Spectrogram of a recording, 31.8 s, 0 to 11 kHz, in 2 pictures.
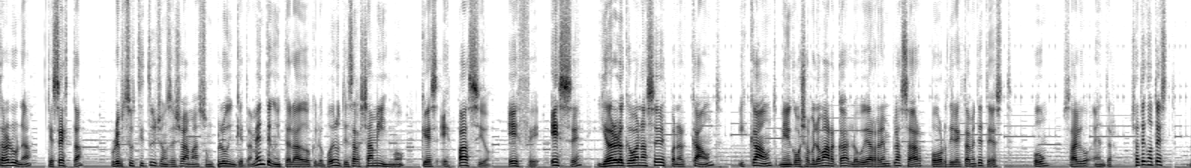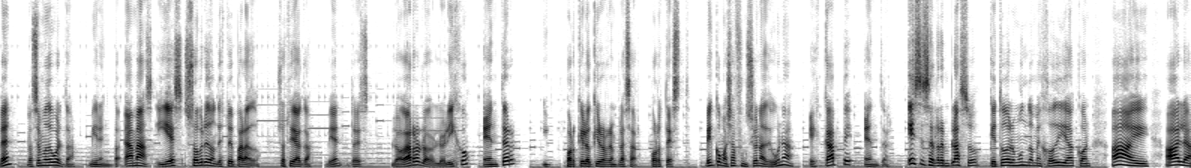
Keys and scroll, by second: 0.0 s, 2.2 q, 3.1 Escape, 3.4 BackSpace, 4.1 q, 6.2-11.7 typing, 11.2 Tab, 11.9 Return, 12.8 t, 13.5 Tab, 14.0 Escape, 14.3 Return, 14.9-20.7 typing, 17.7 Escape, 20.2 Escape, 22.2 Return, 24.4-25.6 typing, 26.8 Escape, 27.3 Return, 27.6-28.5 typing.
